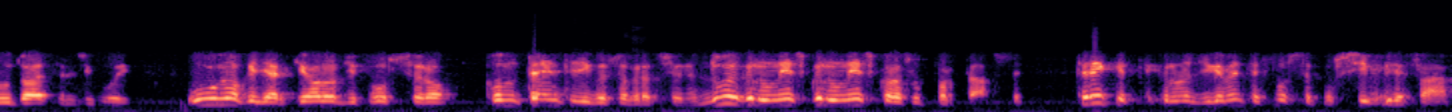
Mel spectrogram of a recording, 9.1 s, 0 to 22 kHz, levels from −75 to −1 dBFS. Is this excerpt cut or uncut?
cut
